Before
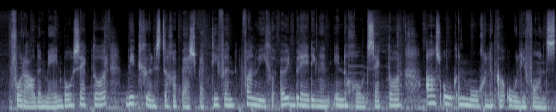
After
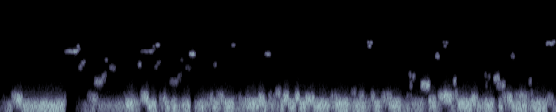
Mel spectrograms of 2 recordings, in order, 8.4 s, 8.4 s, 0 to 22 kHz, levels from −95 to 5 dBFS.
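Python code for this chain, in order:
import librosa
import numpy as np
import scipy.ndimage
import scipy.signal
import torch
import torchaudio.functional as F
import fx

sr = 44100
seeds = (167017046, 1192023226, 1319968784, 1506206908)

y = fx.spec_swells(x, sr, rise_s=0.44)
y = scipy.signal.sosfilt(scipy.signal.butter(4, 5300.0, 'lowpass', fs=sr, output='sos'), y)
y = fx.comb_fb(y, sr, f0_hz=340.0, decay_s=0.22, harmonics='all', damping=0.0, mix_pct=40)
y = fx.mod_noise(y, sr, seeds[0], snr_db=14)
y = fx.cheby2_bandstop(y, sr, low_hz=120.0, high_hz=630.0, order=4, stop_db=40, at=(0.97, 1.88))
y = fx.spec_topn(y, sr, count=1)
y = fx.whisperise(y, sr, seeds[1])
y = y + 10.0 ** (-13.5 / 20.0) * np.pad(y, (int(1133 * sr / 1000.0), 0))[:len(y)]
y = y * librosa.db_to_amplitude(6.0)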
